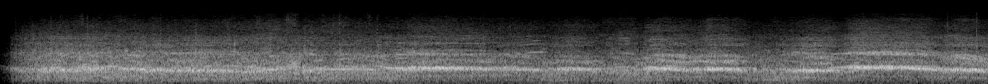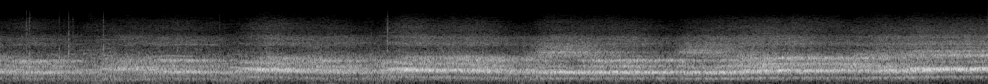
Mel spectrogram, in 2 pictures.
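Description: A huge football crowd sings an anthem linked to Liverpool in unison, a slow, swelling melody with long held notes, loud and steady throughout with no talking over it.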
